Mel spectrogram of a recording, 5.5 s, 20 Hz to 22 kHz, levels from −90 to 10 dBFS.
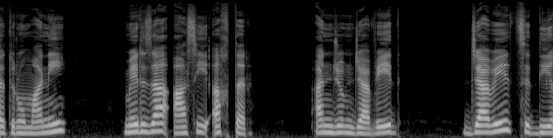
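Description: No technical faults can be heard anywhere in this speech recording. There is nothing in it that calls for a timestamp or a diagnosis.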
